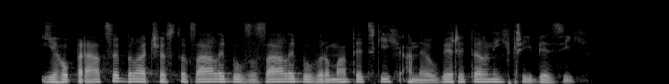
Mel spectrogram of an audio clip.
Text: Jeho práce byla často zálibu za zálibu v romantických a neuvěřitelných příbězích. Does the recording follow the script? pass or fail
pass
